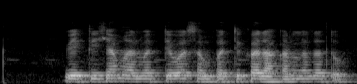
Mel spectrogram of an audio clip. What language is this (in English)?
Marathi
